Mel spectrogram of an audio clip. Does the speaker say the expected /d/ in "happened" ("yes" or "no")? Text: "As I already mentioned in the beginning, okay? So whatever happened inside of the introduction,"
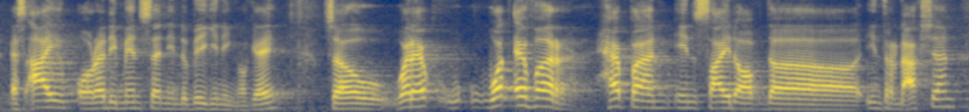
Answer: no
